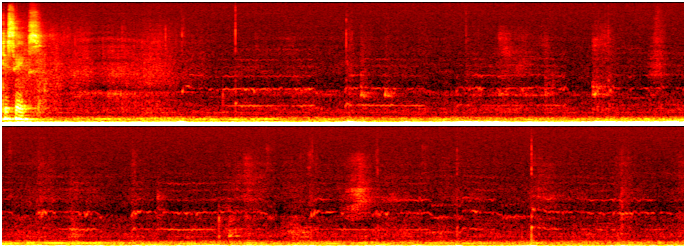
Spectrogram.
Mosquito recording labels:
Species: Aedes aegypti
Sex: female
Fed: unfed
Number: one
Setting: cup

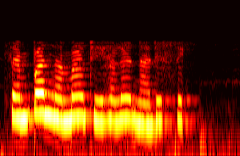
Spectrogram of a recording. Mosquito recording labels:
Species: no mosquito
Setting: cup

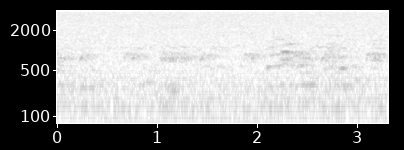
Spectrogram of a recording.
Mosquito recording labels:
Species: Anopheles gambiae s.s.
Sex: female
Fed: unfed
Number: one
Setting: insect culture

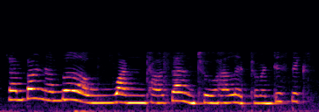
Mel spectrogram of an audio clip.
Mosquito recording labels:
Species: no mosquito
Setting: cup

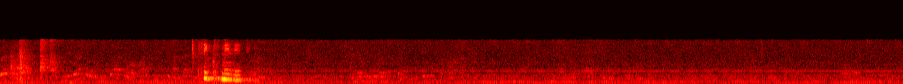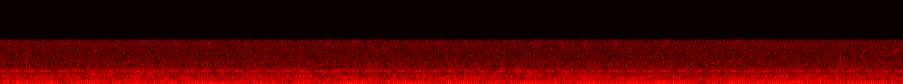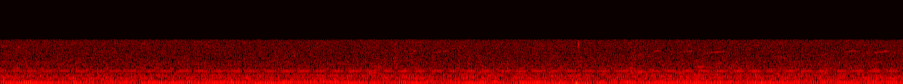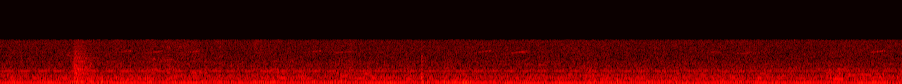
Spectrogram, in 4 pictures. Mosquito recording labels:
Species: no mosquito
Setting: insect culture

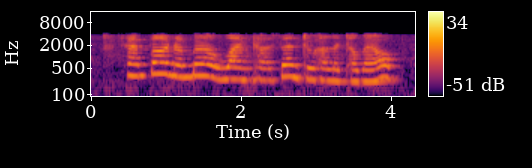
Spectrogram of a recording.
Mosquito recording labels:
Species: no mosquito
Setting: cup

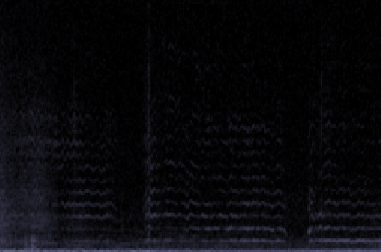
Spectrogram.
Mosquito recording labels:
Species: Culex pipiens complex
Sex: female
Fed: unfed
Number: one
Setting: cup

